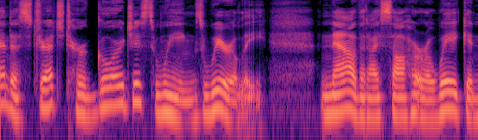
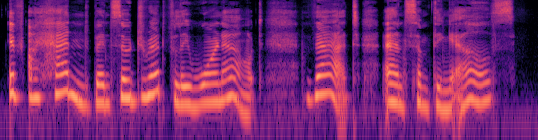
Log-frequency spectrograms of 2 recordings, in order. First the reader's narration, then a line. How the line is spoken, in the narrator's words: said in a high, silvery voice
